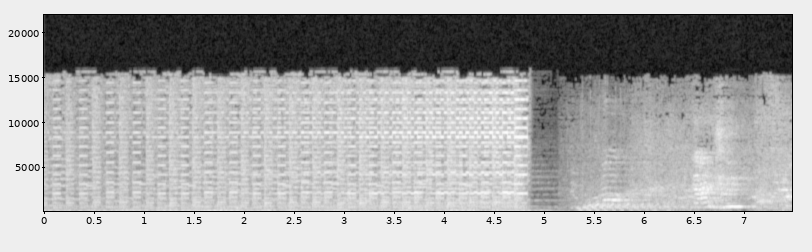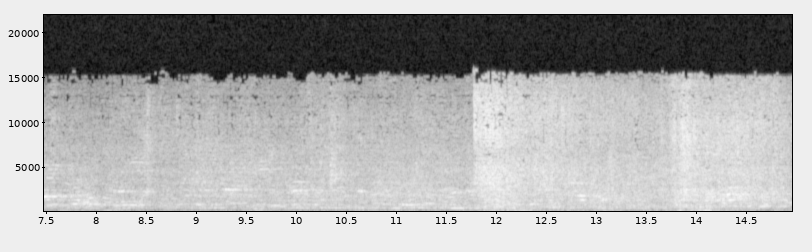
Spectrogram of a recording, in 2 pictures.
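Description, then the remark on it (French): A steady electronic ringing tone plays for several seconds, then cuts off and gives way to busy swimming pool ambience full of continuous sloshing and splashing water. “qu'est-ce qu'on fout dans une piscine là Allez, on replonge.”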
